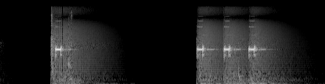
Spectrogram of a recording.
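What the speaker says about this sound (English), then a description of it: "I'm gonna set the stove timer here." A stove timer beeps as it is set: one longer electronic beep, a pause, then three quick beeps in a row, loud and close in an otherwise quiet kitchen.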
